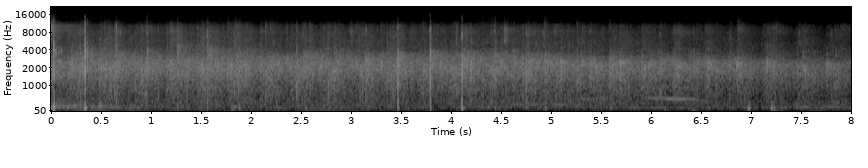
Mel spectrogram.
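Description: A church congregation clapping hands together after a healing testimony, a dense, continuous patter of many hands heard from a distance, steady throughout with no talk over it.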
